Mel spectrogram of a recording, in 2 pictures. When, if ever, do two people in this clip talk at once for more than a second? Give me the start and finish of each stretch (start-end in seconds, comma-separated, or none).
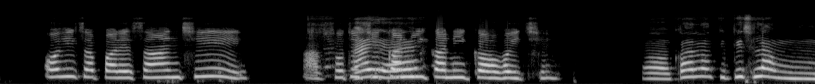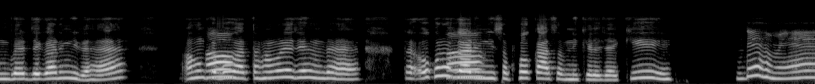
none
